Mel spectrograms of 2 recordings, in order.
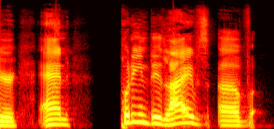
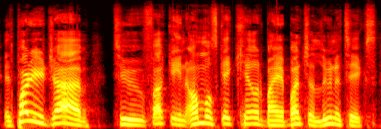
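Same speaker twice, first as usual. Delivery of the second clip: ordinary talk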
